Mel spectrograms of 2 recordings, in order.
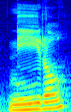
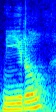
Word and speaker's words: needle: Within the word needle, we have first syllable stress. So my letters EE say E, like in need, or C, needle, needle. And then the letters LE, what we have there is what's called a syllabic L.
